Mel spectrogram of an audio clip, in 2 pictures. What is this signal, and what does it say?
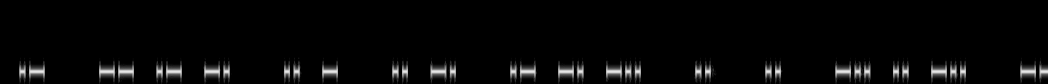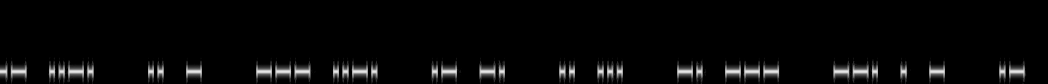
Morse code, heard as a keyed tone, about 25 wpm, spaced as for 20 wpm, 600 Hz. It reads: A MAN IT IN AND I I DID OF IT OF AN IS NO GET A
